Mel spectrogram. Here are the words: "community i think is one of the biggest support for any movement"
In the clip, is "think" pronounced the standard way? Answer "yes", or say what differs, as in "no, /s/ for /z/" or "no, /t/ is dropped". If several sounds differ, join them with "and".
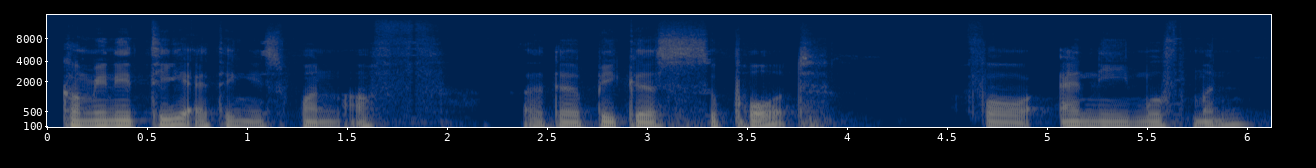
no, /t/ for /θ/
